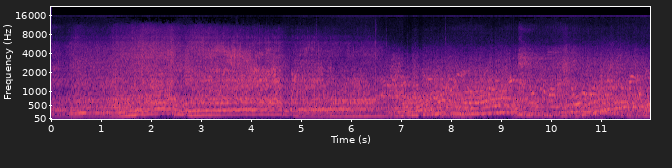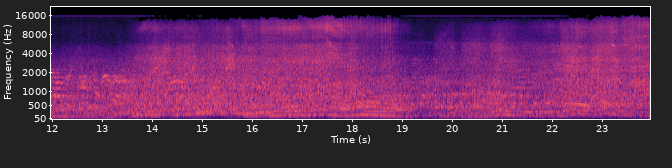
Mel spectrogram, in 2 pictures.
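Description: A rally car engine roars and revs hard, rising and falling in pitch.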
